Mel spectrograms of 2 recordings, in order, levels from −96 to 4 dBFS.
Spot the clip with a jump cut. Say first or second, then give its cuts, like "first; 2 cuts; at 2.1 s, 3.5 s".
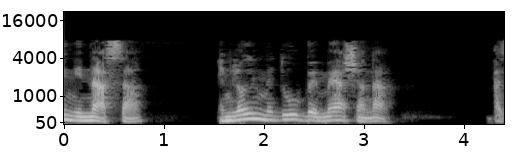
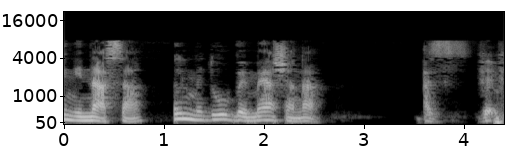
second; 1 cut; at 1.1 s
